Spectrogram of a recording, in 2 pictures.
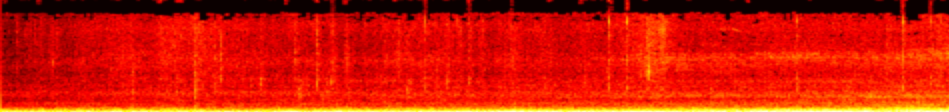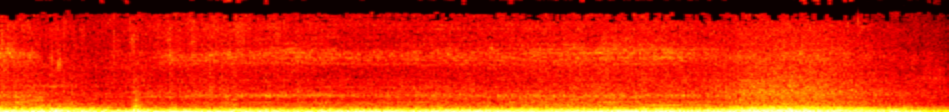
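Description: Low, uneven rumble of a vehicle on the road, swelling and easing, with no clear engine note.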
